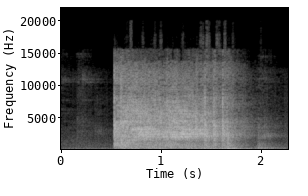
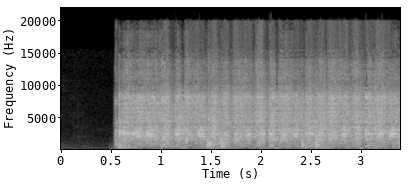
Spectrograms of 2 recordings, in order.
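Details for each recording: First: HT Holden 253 V8 swap, first start attempt on a weak 6-cylinder battery: one loud sharp cough with a hiss while cranking. It is backfiring through the carburettor, and the owner suspects the distributor is installed 180 degrees out. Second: HT Holden with a swapped 253 V8, first start on straight headers with no pipes: fires at once into a loud, crackling, lumpy run for about five seconds, a healthy start.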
